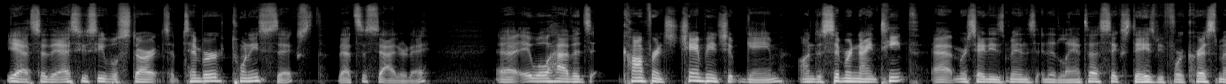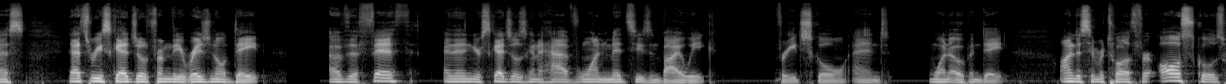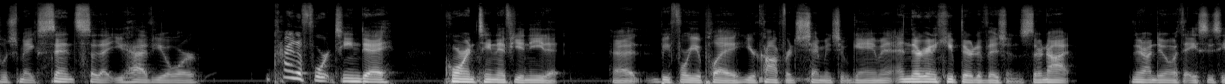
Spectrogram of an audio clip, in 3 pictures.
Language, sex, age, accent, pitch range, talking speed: English, male, 30-49, American, 100-130 Hz, 170 wpm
